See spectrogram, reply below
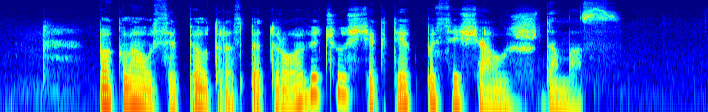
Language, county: Lithuanian, Vilnius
